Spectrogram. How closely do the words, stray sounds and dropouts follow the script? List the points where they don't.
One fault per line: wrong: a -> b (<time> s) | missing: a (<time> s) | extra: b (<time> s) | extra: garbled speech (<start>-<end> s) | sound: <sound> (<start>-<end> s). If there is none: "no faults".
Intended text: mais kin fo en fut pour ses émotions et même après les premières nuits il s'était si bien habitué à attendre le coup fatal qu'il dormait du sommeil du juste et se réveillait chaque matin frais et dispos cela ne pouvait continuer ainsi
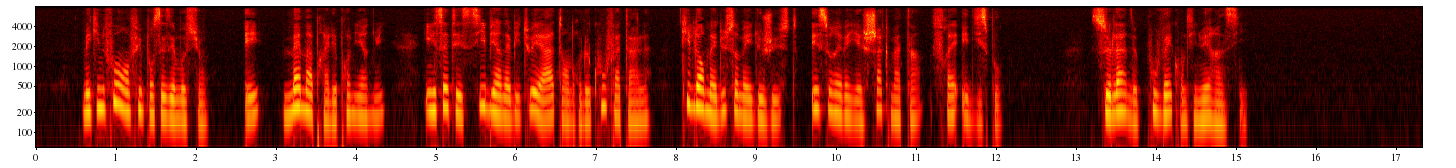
no faults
